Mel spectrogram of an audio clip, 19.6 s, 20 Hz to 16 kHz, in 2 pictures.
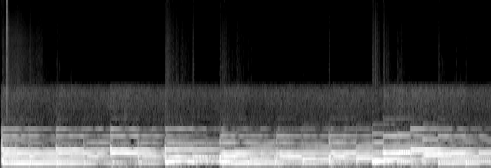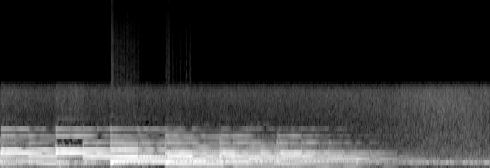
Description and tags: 110 thinking about you
free, natural-reverb, sound, piano, lofi, prepared-piano, depression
